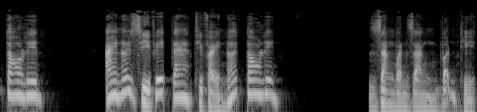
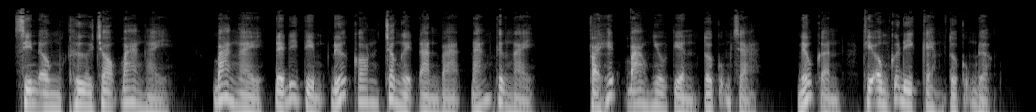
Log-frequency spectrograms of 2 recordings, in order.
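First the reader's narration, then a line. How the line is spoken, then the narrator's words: Low, fast. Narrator (Vietnamese): Giang Văn Giang hạ giọng nói thật nhanh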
